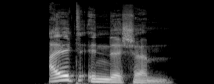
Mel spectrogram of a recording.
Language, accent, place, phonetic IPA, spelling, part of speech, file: German, Germany, Berlin, [ˈaltˌɪndɪʃm̩], altindischem, adjective, De-altindischem.ogg
- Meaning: strong dative masculine/neuter singular of altindisch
